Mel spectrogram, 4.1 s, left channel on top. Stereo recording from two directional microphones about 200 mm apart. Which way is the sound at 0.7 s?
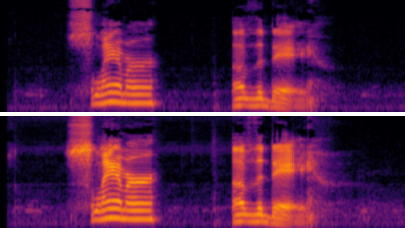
Centre (ahead or behind).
